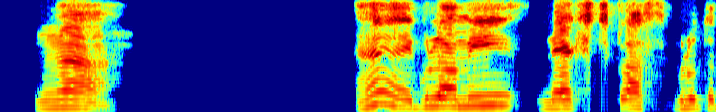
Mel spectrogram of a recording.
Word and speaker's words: ঙ: উঁ, বাংলায় বলি উঁ, উঁ নয়, ঙা।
